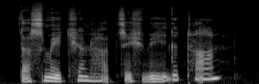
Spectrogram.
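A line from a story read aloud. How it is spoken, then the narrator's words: Quiet question. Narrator (German): fragt leise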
